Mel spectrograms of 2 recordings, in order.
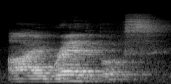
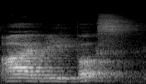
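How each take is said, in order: First: Read has its past-tense pronunciation. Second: Read has its present-tense pronunciation. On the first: It happened in the past. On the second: It happens now or habitually.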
